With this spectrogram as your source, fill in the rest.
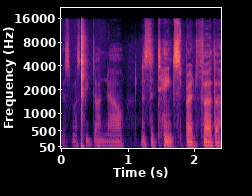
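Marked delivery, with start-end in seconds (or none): none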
